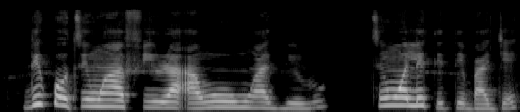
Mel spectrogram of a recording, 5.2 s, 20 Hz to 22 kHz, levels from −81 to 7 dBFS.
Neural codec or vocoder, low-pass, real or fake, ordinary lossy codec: none; 14.4 kHz; real; MP3, 96 kbps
